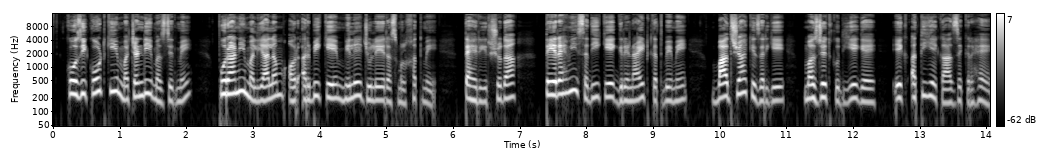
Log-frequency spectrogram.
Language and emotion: Urdu, neutral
